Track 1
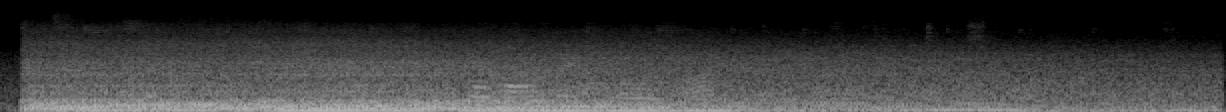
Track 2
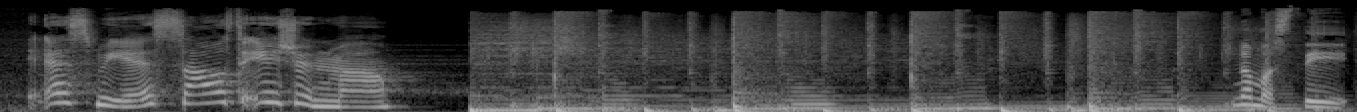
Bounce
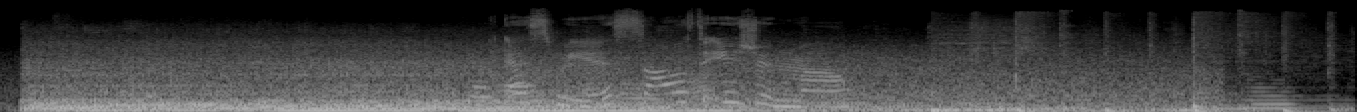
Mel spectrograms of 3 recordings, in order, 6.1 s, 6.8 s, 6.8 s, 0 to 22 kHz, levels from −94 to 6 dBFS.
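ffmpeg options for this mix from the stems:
ffmpeg -i stem1.wav -i stem2.wav -filter_complex "[0:a]asoftclip=type=tanh:threshold=-19.5dB,volume=1dB[link_01];[1:a]highshelf=frequency=2100:gain=-10.5,adelay=2300,volume=-2.5dB[link_02];[link_01][link_02]amix=inputs=2:normalize=0" out.wav

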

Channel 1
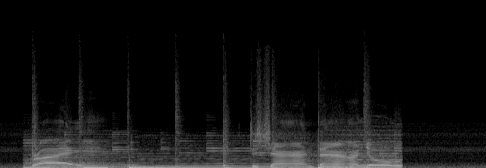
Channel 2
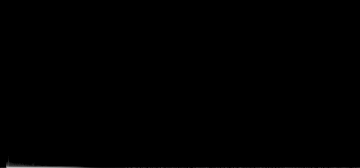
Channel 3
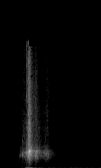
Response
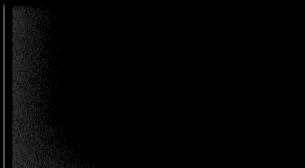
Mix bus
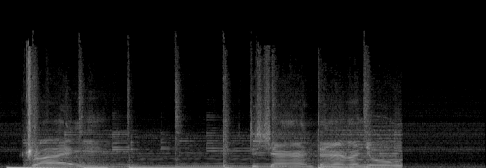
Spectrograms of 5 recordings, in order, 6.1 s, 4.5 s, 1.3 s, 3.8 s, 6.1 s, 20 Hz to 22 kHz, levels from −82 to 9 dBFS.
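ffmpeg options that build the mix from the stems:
-filter_complex "[0:a]highshelf=frequency=2500:gain=7.5,aecho=1:1:3.6:0.4,volume=-5.5dB[link_01];[1:a]volume=-4dB[link_02];[2:a]volume=-1.5dB[link_03];[link_01][link_02][link_03]amix=inputs=3:normalize=0,highshelf=frequency=5200:gain=9"

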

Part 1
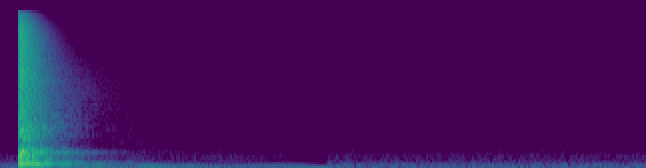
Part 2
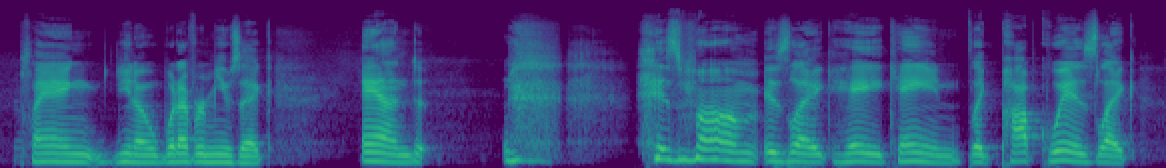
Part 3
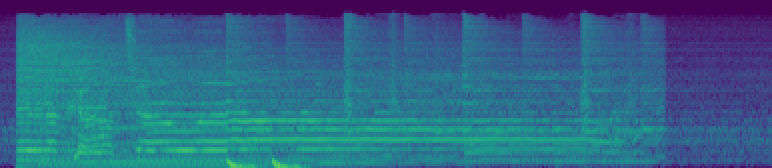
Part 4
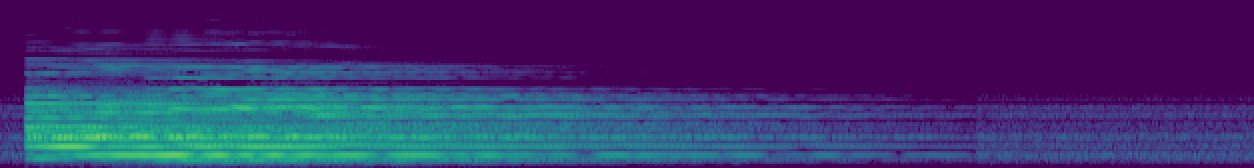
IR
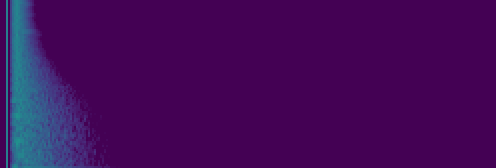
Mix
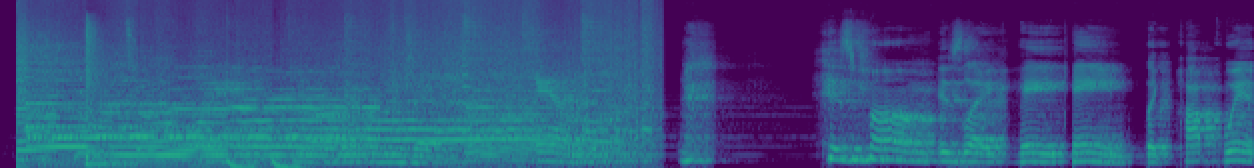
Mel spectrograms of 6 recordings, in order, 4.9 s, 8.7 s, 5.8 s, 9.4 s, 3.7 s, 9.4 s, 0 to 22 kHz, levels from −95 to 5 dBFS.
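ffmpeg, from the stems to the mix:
-filter_complex "[0:a]adelay=500,volume=-2.5dB[link_01];[1:a]adelay=1300,volume=-10.5dB,asplit=2[link_02][link_03];[link_03]volume=-8dB[link_04];[2:a]acrusher=bits=5:mix=0:aa=0.000001,asoftclip=type=hard:threshold=-27dB,volume=-1.5dB[link_05];[3:a]aemphasis=mode=production:type=bsi,volume=-3dB,asplit=3[link_06][link_07][link_08];[link_06]atrim=end=2.85,asetpts=PTS-STARTPTS,afade=type=out:start_time=2.846:duration=0.004:curve=hsin[link_09];[link_07]atrim=start=2.85:end=3.49,asetpts=PTS-STARTPTS,volume=0[link_10];[link_08]atrim=start=3.49,asetpts=PTS-STARTPTS,afade=type=in:duration=0.004:curve=hsin[link_11];[link_09][link_10][link_11]concat=n=3:v=0:a=1[link_12];[4:a]atrim=start_sample=2205[link_13];[link_04][link_13]afir=irnorm=-1:irlink=0[link_14];[link_01][link_02][link_05][link_12][link_14]amix=inputs=5:normalize=0,agate=range=-21dB:threshold=-40dB:ratio=16:detection=peak,acompressor=threshold=-34dB:ratio=5"

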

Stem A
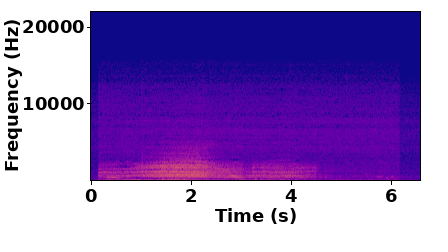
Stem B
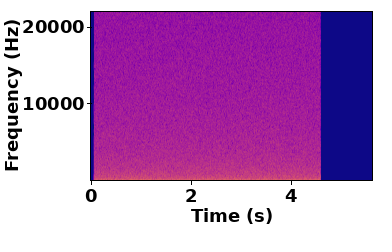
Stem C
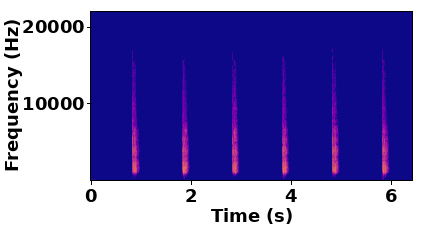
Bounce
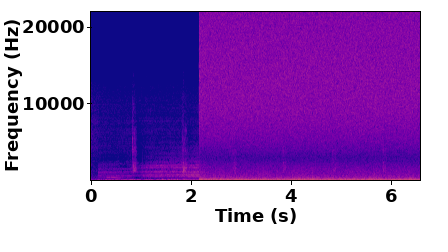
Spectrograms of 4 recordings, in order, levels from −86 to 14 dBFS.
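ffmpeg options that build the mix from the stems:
ffmpeg -i stem1.wav -i stem2.wav -i stem3.wav -filter_complex "[0:a]acompressor=mode=upward:threshold=-37dB:ratio=2.5,volume=-17dB[link_01];[1:a]equalizer=frequency=2900:width_type=o:width=1.3:gain=-14.5,adelay=2100,volume=-4dB[link_02];[2:a]alimiter=limit=-17.5dB:level=0:latency=1:release=389,volume=-11.5dB[link_03];[link_01][link_02][link_03]amix=inputs=3:normalize=0,bass=frequency=250:gain=13,treble=frequency=4000:gain=3,acrossover=split=1700|7700[link_04][link_05][link_06];[link_04]acompressor=threshold=-38dB:ratio=4[link_07];[link_05]acompressor=threshold=-54dB:ratio=4[link_08];[link_06]acompressor=threshold=-38dB:ratio=4[link_09];[link_07][link_08][link_09]amix=inputs=3:normalize=0" out.wav

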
